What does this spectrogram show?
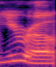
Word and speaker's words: gyro: Why would you say gyro knowing that it's pronounced euro?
